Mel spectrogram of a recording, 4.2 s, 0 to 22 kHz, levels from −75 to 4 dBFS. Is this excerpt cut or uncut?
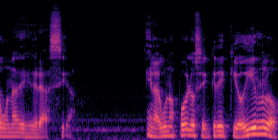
uncut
